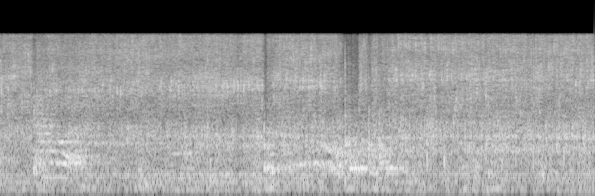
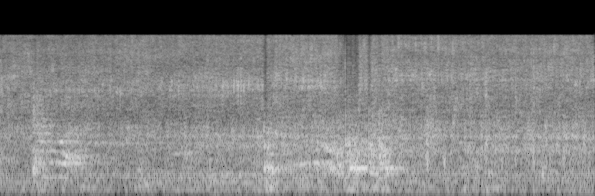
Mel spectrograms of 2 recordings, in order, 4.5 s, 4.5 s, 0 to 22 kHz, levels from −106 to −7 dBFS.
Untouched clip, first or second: first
